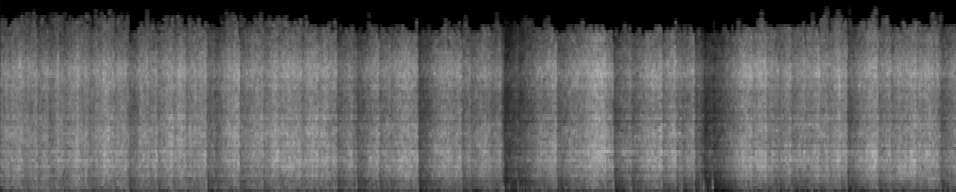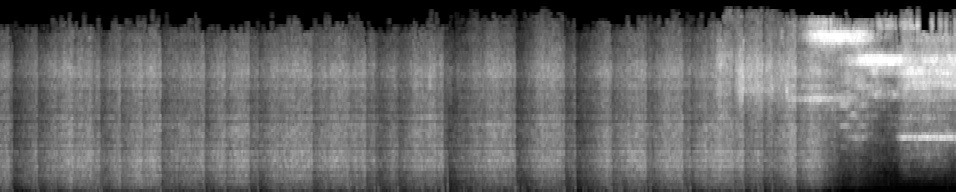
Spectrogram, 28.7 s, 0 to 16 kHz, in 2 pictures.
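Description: Train hauled by a class 218 diesel locomotive running, heard from an open coach window: a steady rush of wind buffeting the microphone over wheel and rail noise. Near the end the low rumble drops away and a high hiss with thin whistling tones takes over.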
